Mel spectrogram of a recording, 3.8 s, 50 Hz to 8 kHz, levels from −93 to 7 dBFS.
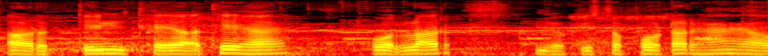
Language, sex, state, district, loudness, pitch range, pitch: Hindi, male, Jharkhand, Garhwa, -18 LUFS, 130-145 Hz, 140 Hz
